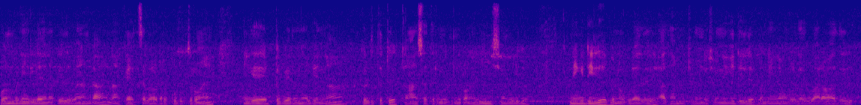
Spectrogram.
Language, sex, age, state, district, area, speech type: Tamil, male, 18-30, Tamil Nadu, Tirunelveli, rural, spontaneous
